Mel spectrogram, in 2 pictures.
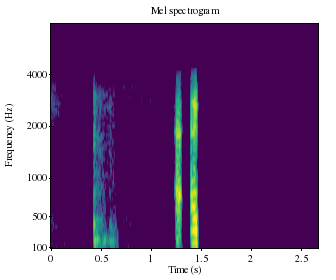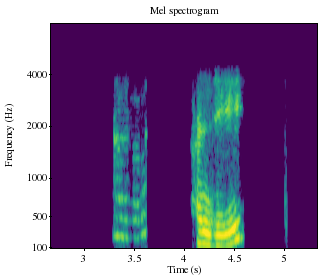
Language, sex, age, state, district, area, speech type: Dogri, male, 30-45, Jammu and Kashmir, Reasi, rural, conversation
